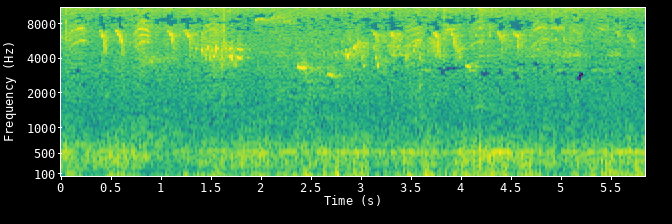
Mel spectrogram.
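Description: Small birds chirping: quick series of short, high, falling notes with a brief trill, over a low outdoor rumble.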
